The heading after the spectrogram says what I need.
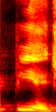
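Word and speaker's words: फ: But ठीक है और इसमें the pronunciation has to be PH, not F. But Ha, not fan. Because the fa pronunciation is not there in Sanskrit.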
